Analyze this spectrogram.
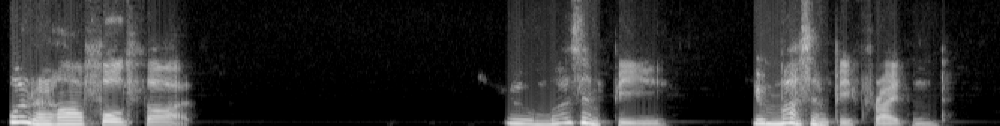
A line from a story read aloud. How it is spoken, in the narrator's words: the ladybug said kindly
